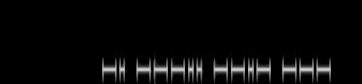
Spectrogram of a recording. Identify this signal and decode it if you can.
Morse code, heard as a keyed tone, about 28 wpm, 700 Hz. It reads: N8QO
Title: USA Call Signs - 4 Characters - 28wpm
